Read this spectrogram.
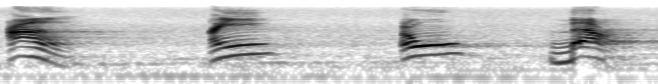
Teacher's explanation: pengucapan huruf Aa dikeluarkan dari tengah-tengah tenggorokan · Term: huruf Ain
